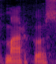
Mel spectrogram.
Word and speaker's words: Marcos: Marcos is how you pronounce it in Spanish. And my father brought that up to my mother, and she's like, "We're changing. It's not Carlos anymore. It's Marcos."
